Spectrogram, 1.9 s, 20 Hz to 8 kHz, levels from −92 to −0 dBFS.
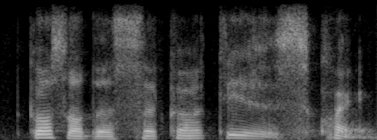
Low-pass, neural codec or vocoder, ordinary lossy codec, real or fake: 7.2 kHz; codec, 16 kHz, 2 kbps, FreqCodec, larger model; Opus, 16 kbps; fake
